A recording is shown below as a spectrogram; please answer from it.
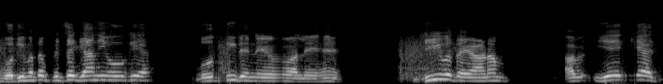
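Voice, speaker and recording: A man's voice: a little high, muffled recording. A man teaching a prayer text line by line, asking and answering his own questions and mixing in English words. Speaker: religion teacher.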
